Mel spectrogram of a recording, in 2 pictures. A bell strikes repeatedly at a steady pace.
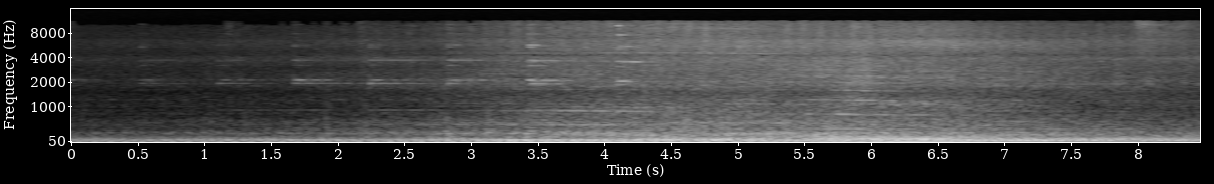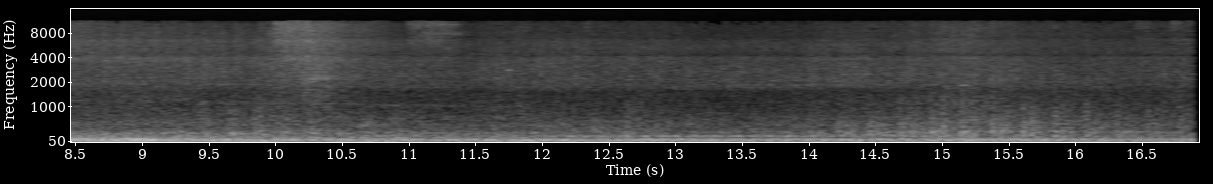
0:00.0 0:04.2

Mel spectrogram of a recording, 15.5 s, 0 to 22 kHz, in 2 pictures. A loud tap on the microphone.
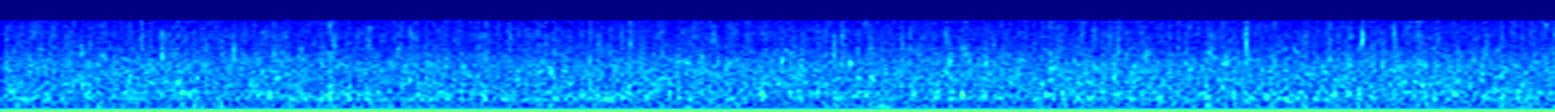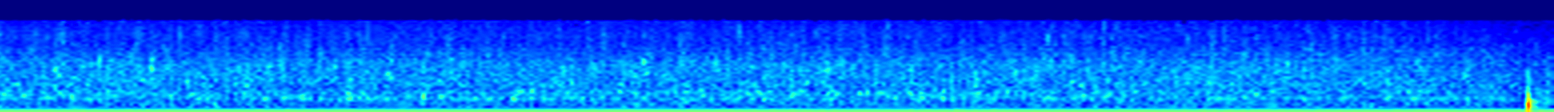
0:15.3 0:15.5

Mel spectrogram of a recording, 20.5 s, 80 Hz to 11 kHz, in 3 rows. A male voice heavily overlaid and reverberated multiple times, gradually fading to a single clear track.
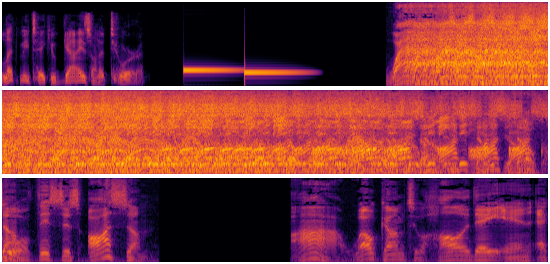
0:04.8 0:15.5

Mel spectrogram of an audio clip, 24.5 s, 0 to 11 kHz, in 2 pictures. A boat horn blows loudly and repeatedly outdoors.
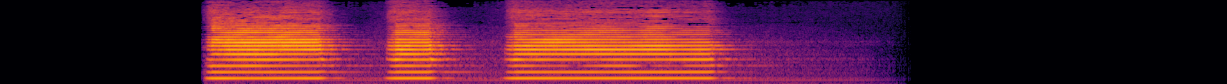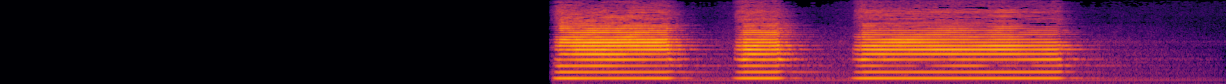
0:02.0 0:08.0, 0:17.7 0:23.0

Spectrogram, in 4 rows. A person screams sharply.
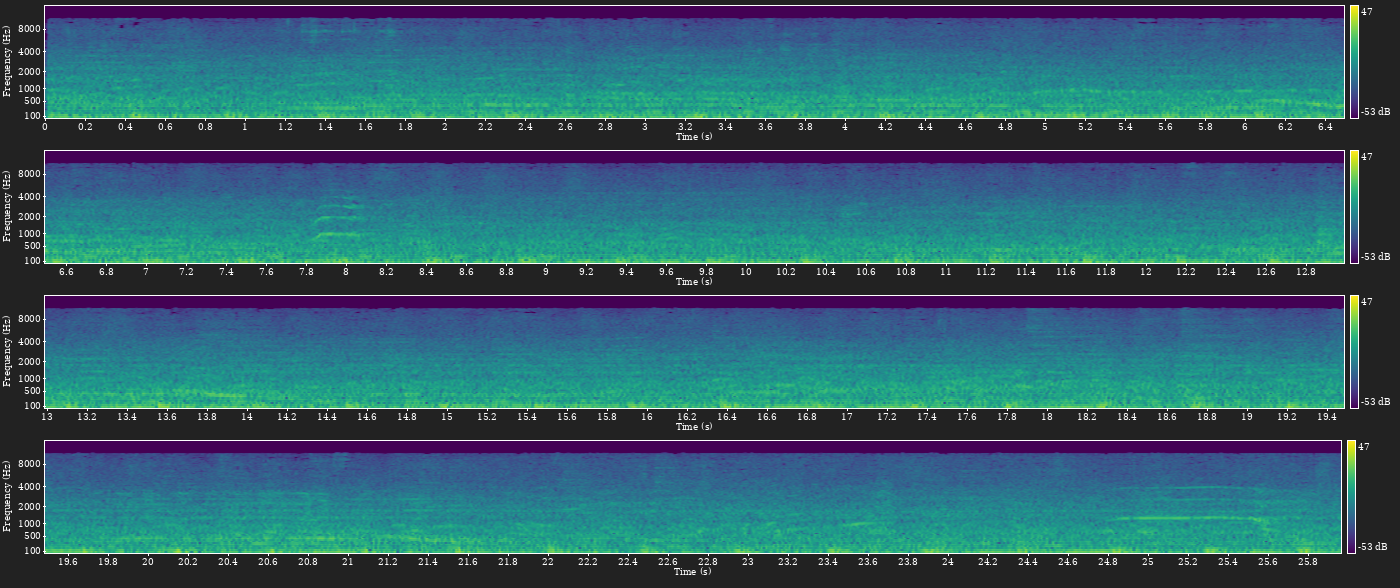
0:24.6 0:26.0

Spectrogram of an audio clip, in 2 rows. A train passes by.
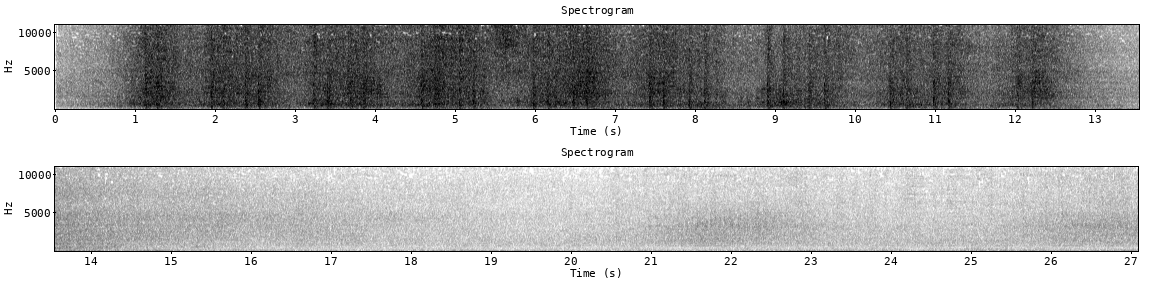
0:00.3 0:13.9

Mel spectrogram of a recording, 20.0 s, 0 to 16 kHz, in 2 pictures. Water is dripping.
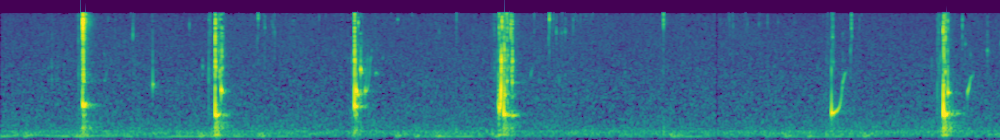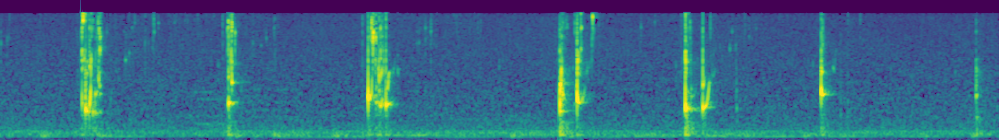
0:00.8 0:01.0, 0:02.1 0:02.3, 0:03.5 0:03.7, 0:04.9 0:05.6, 0:06.6 0:06.7, 0:08.3 0:08.5, 0:09.4 0:09.5, 0:10.7 0:11.1, 0:12.2 0:12.4, 0:13.6 0:13.9, 0:15.5 0:16.0, 0:16.8 0:17.1, 0:18.2 0:18.3

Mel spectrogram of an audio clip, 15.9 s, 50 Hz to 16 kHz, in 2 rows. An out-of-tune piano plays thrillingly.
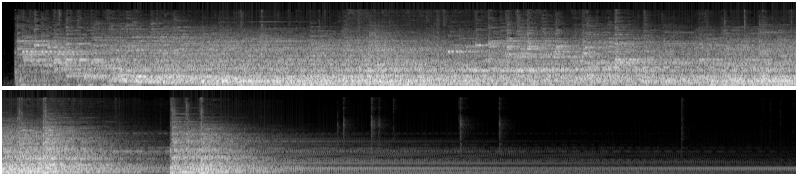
0:00.0 0:10.9

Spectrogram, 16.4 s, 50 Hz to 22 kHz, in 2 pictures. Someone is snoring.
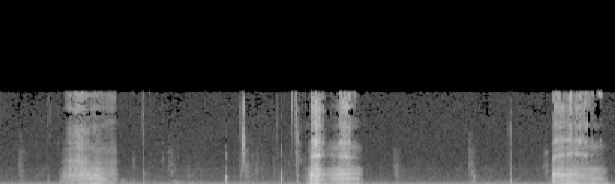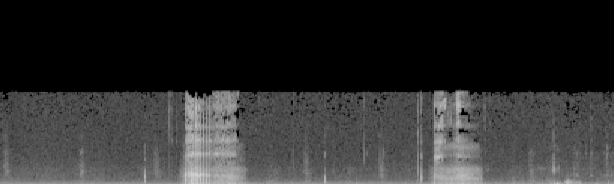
0:02.9 0:05.0, 0:07.1 0:08.3, 0:10.6 0:11.5, 0:13.8 0:14.7

